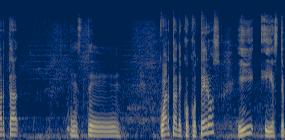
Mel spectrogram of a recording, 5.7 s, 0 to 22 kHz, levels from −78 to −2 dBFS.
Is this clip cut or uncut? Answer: uncut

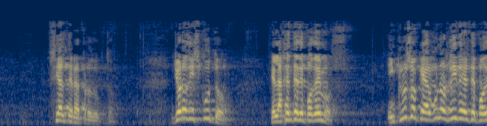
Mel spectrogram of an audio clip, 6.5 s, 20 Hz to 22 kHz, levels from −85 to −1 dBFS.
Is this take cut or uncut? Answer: uncut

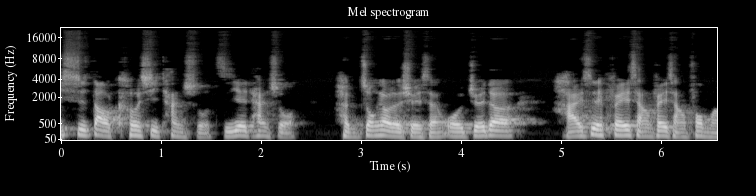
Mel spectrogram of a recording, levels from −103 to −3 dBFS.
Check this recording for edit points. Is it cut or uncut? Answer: uncut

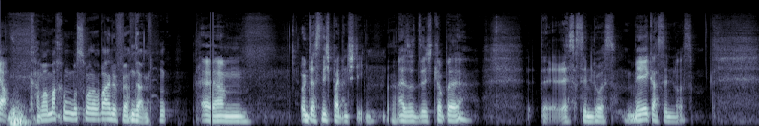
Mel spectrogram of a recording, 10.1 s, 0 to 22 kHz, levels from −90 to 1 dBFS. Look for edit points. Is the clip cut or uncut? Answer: cut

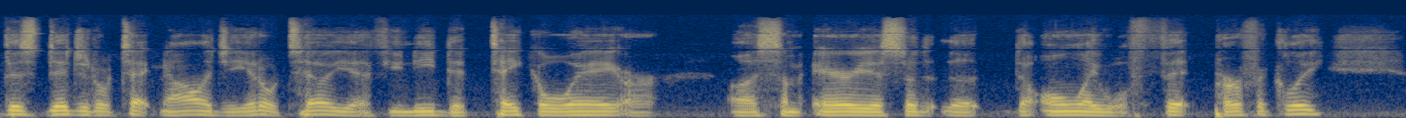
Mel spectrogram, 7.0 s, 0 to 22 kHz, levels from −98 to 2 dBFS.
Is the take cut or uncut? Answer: uncut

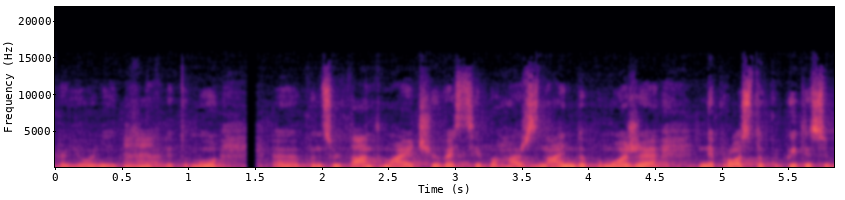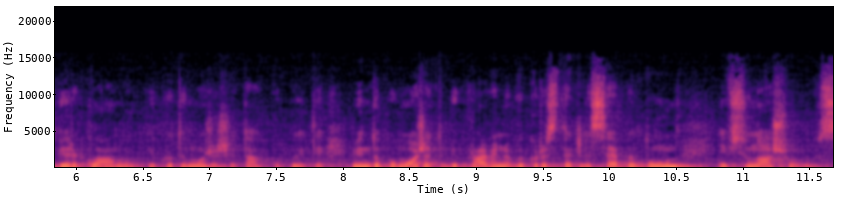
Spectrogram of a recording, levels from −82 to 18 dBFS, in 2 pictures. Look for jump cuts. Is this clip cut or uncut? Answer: uncut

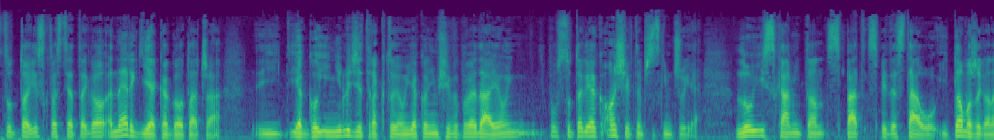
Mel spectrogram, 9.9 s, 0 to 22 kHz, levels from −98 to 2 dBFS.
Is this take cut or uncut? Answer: uncut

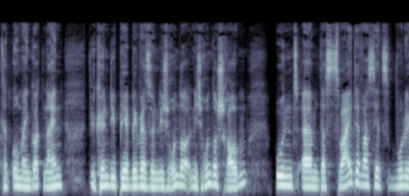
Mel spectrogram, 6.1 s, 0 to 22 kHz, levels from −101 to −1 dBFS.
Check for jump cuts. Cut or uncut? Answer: uncut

